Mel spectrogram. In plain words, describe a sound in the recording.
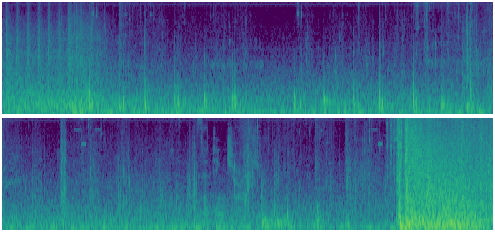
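Footsteps thud quickly on hard floors and stairs.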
